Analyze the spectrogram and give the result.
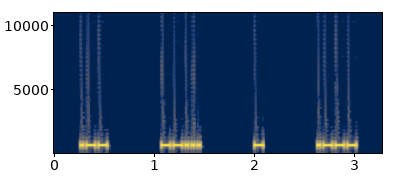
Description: Morse code, heard as a keyed tone, about 40 wpm, spaced as for 14 wpm, 700 Hz. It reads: W7TJ
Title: USA Call Signs - 4 Characters - 6x Character Spacing - 40wpm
